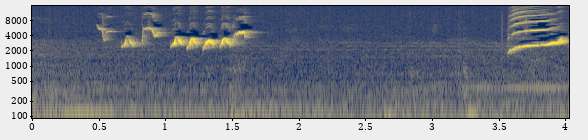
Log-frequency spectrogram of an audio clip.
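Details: Orange-headed thrush ngeplong song from Singaraja, North Bali, played to stimulate singing: a rapid string of short, upslurred whistled notes, a quiet gap, then one loud, rising whistle, with a faint background hum.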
